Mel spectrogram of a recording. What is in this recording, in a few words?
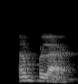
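"empelas", Malay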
